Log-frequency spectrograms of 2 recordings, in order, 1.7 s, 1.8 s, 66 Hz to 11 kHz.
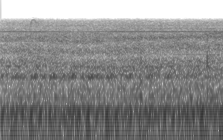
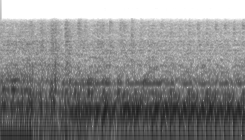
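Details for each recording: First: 1991 Mazda Miata after a new catalytic converter was fitted: steady, even low idle with a smooth exhaust note and no knocks, rattles or misses; sounds much better, power restored. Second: 1991 Mazda Miata 1.6 litre, catalytic converter removed, running straight pipe: raspy loud idle, then quick sharp revs that rise and drop fast with a harsh blare; sounds bad but revs up much quicker and runs smoother without the converter's back pressure.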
